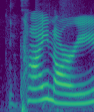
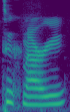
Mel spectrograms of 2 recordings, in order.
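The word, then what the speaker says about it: Tighnari: Tainari, not Tiknari.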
